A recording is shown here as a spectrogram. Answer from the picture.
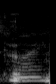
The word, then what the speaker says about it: Khmer: Yes, Khmer. – Am I saying it right? Okay. – You are. – Yeah. – It's spelled K-H-M-E-R.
